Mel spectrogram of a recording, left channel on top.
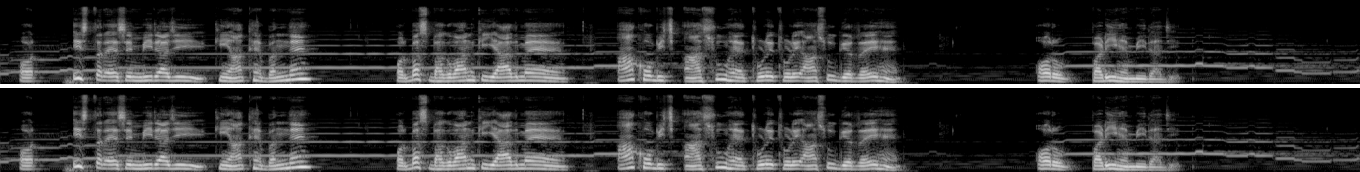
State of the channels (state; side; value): identical; both; correlation 1.00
